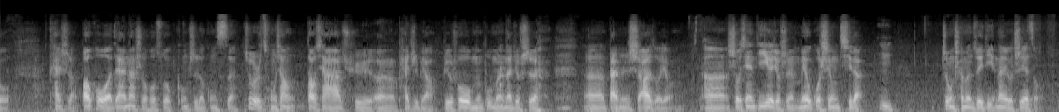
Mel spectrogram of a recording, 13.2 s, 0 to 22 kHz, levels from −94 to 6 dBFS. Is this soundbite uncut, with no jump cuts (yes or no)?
no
